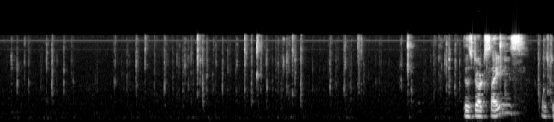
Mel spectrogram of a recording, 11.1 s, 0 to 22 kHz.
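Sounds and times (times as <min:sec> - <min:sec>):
keyboard key clicks: 0:10.0 - 0:11.0.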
